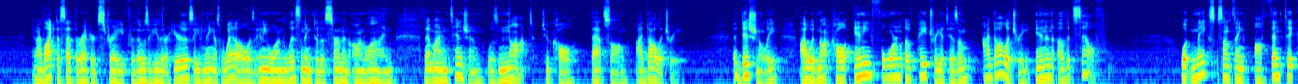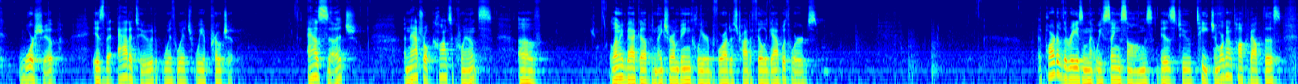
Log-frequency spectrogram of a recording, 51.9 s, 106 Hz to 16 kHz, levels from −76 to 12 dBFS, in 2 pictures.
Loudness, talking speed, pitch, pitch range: -22 LUFS, 125 wpm, 125 Hz, 115-145 Hz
